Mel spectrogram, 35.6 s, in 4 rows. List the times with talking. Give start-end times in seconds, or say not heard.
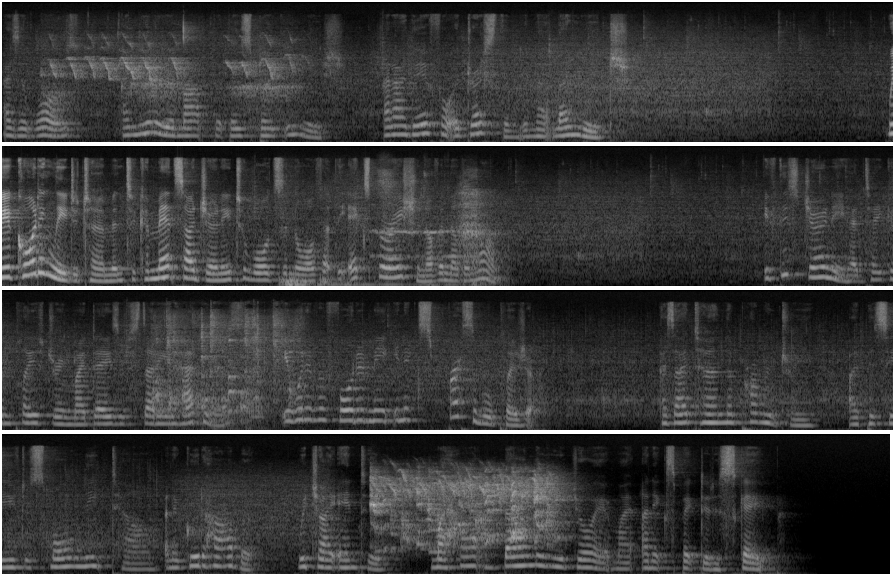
0.0-6.3, 8.8-13.9, 16.5-23.2, 24.4-34.5.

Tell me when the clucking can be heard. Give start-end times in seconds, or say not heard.
0.3-3.0, 11.7-13.7, 19.3-20.9, 30.4-32.4.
